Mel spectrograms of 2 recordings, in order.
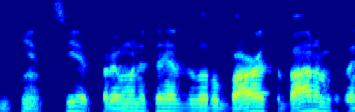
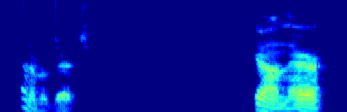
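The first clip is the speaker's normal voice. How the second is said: rattled, flustered, panicking, swooping outburst. Struggling to fit a part into place: freaking out. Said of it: "Sorry, I'm freaking out".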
